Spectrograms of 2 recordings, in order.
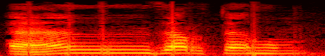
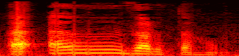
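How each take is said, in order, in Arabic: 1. الهمزة الثانية مسهلة. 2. الهمزة الثانية محققة. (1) "يسهلونها فيقولون أنذرتهم" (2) "بدلا من أن يقولوا أأنذرتهم"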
